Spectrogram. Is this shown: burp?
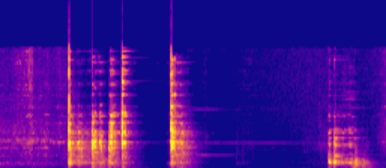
no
